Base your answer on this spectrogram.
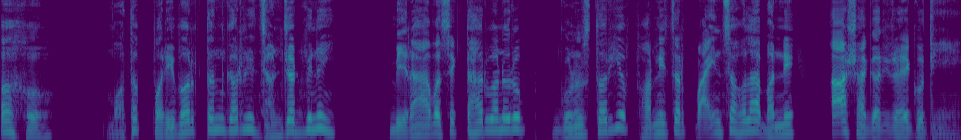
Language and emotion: Nepali, sad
